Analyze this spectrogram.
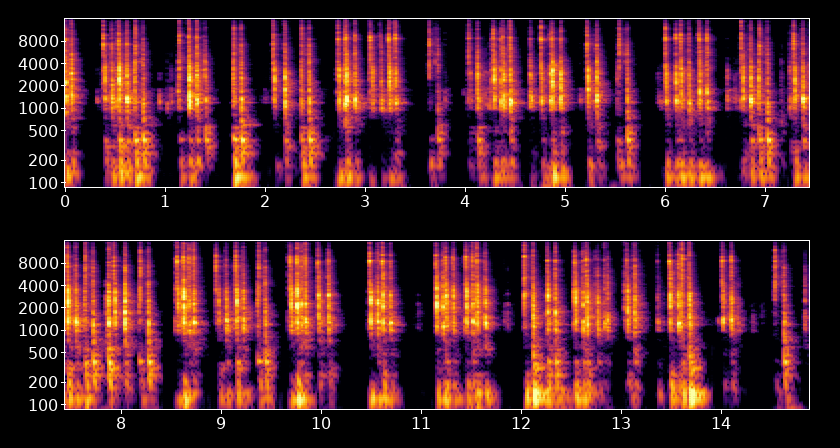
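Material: Plastic.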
